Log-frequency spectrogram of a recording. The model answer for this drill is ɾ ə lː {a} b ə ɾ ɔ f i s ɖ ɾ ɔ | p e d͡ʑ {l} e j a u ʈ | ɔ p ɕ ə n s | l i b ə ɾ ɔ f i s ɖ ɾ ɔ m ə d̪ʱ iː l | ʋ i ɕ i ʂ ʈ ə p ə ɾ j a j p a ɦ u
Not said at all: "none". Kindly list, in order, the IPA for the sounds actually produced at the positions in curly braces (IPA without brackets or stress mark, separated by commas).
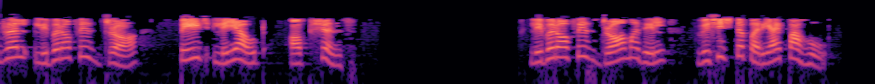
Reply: i, l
